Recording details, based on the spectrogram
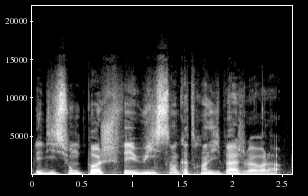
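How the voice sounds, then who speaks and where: A man's voice: a little high, sing-song, a little fast, a bit bright, a little hiss or hum. A young man chatting casually as he streams a video game, joking about himself and slipping into silly voices now and then. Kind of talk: casual live-stream commentary.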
